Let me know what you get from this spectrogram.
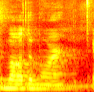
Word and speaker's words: Voldemort: And they said you do not pronounce the T at the end. That it's Voldemort. It's like you'd pronounce like the French pronunciation.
